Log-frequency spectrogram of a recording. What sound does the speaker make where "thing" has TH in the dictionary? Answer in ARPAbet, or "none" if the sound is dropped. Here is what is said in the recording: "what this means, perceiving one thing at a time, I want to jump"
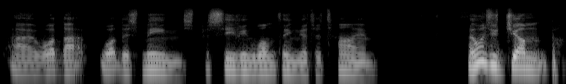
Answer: TH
